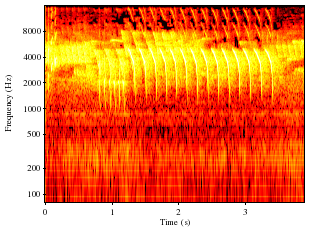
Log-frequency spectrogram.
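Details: Canary singing while perched in a person's hand; a quick run of short sharp notes leads into a steady trill of about fourteen bright, downward-sweeping whistled notes, evenly spaced, about six per second, then fading.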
